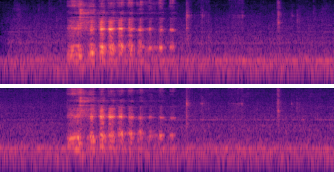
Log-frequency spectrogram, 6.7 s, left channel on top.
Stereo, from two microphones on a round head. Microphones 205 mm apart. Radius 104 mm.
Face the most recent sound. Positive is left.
turn(degrees=-50)  # may be behind; listen again after turning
